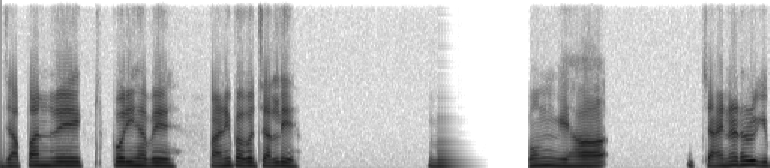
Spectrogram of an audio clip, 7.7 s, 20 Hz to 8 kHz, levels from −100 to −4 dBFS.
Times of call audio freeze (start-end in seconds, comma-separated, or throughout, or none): 4.38-5.30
